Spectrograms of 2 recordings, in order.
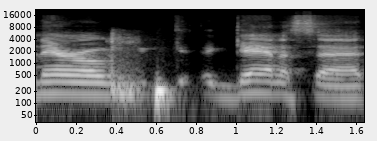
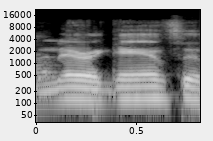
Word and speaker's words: Narragansett: up by midway on narrow ganasat if i'm uh butchering that that street name so um you know narragansett i think yeah narragan said thank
